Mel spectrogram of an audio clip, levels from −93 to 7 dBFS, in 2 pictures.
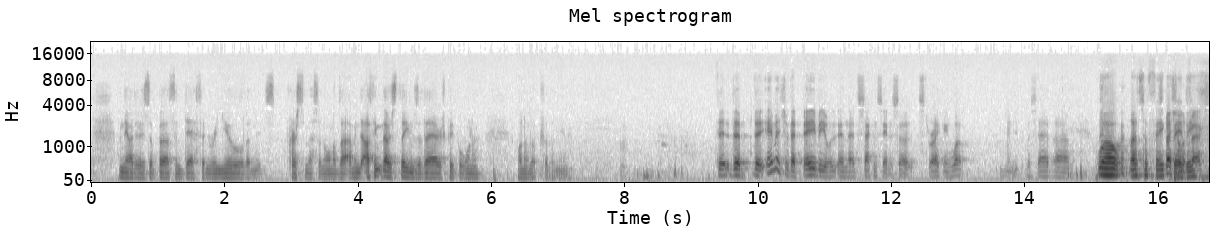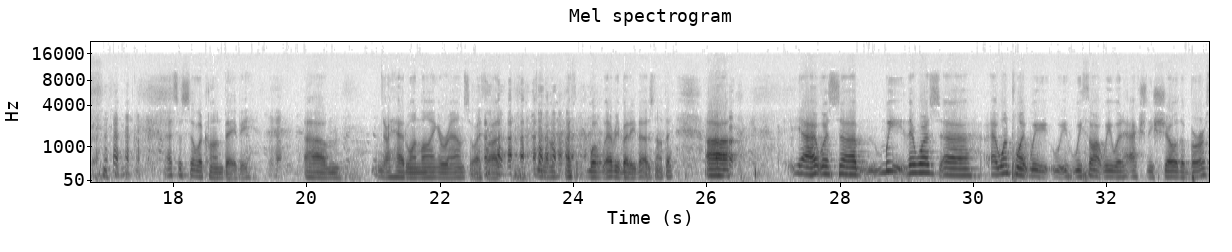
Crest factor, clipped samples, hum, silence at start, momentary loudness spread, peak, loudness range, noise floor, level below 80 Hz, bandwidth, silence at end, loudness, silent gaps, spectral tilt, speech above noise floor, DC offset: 24 dB; under 0.1%; none; 0.4 s; 22 LU; -4 dBFS; 17 LU; -59 dBFS; -60 dBFS; 19.5 kHz; 0 s; -27 LUFS; none; -7.5 dB/octave; 31 dB; under 0.1%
